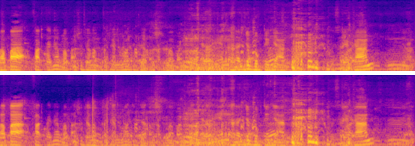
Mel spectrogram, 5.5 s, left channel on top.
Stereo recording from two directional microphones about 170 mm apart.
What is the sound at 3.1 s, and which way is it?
Speech, centre (ahead or behind).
